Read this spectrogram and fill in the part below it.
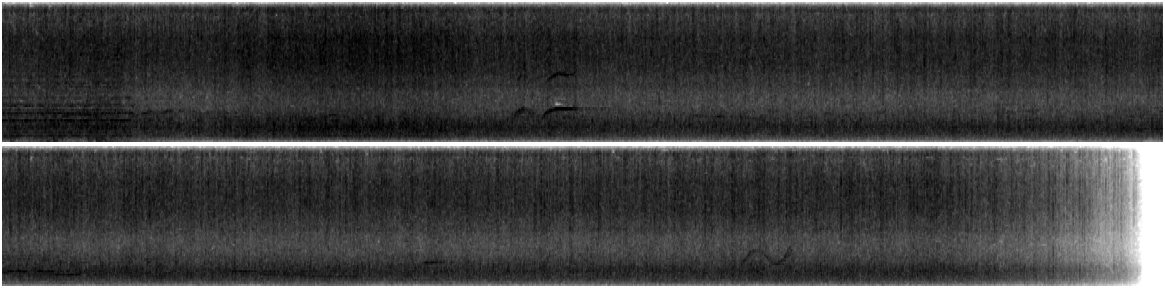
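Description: A large crowd applauds loudly in a big echoing hall, then the applause fades out.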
